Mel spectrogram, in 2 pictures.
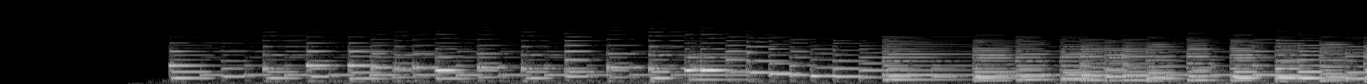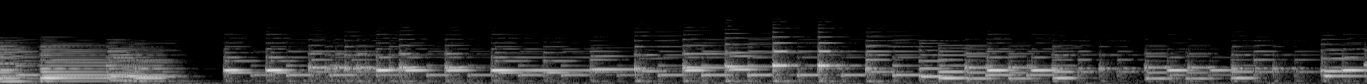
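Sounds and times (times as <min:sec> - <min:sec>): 
allegro classical piece: 0:01.7 - 0:27.3.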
